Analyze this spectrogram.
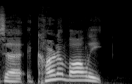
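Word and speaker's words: Carlavale: There's still discussions about treasurer, but we haven't announced candidate John Colivar of Colival. I got to learn how to spell his say his name a little Carnivale. – Better. He's Carnivale. It's C-A-R-L-A-V-A-L-E.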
